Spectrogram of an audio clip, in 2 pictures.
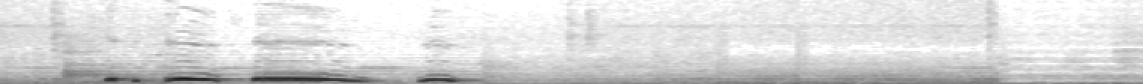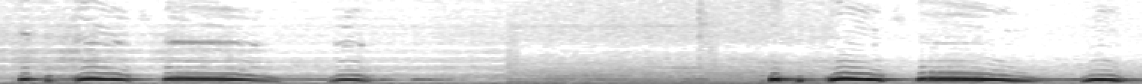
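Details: Spotted dove cooing in the 'thổ đồng' calling style meant to stir other doves to sing: three phrases of clipped hooting notes followed by longer arched coos, separated by brief pauses.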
